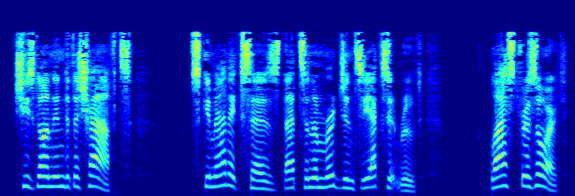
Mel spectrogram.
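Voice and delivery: high-pitched, urgent report; urgent young Jedi. Acted. Jedi reporting her comrade went into the shafts, urgent.

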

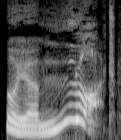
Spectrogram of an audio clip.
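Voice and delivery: growled. Acted. Hutt denying to Jaina that he spies, slow growl. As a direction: drag out a creature growl. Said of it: "the Hutt growled".

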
